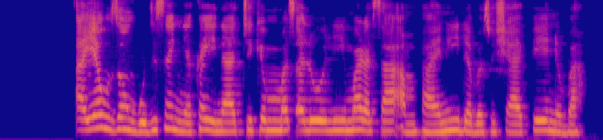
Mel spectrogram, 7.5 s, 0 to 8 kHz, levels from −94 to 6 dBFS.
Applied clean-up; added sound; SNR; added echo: neural mask model Resemble Enhance denoiser.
